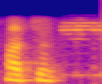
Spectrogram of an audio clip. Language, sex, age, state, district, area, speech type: Urdu, male, 30-45, Delhi, Central Delhi, urban, conversation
